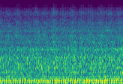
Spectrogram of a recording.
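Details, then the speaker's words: Model A Ford after an overnight sit, cold start following exhaust manifold gasket replacement: low, even idle with no ticking or puffing; owner still suspects a slightly warped manifold at the rear exhaust port nearest the firewall. "So we're gonna see if she sounds like a truck. Okay. Well, she's not sounding like a truck,"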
